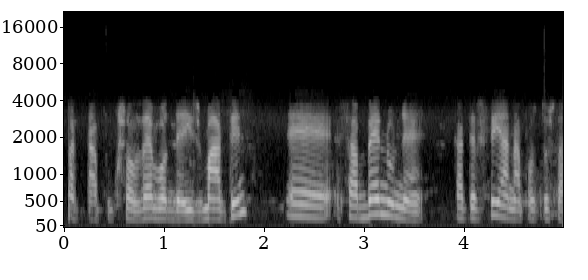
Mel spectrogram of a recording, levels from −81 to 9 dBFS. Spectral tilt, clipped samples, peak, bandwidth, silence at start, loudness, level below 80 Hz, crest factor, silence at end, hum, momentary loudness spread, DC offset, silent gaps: -6 dB/octave; under 0.1%; -4 dBFS; 5 kHz; 0.05 s; -22 LUFS; -68 dBFS; 18 dB; 0 s; none; 9 LU; under 0.1%; none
